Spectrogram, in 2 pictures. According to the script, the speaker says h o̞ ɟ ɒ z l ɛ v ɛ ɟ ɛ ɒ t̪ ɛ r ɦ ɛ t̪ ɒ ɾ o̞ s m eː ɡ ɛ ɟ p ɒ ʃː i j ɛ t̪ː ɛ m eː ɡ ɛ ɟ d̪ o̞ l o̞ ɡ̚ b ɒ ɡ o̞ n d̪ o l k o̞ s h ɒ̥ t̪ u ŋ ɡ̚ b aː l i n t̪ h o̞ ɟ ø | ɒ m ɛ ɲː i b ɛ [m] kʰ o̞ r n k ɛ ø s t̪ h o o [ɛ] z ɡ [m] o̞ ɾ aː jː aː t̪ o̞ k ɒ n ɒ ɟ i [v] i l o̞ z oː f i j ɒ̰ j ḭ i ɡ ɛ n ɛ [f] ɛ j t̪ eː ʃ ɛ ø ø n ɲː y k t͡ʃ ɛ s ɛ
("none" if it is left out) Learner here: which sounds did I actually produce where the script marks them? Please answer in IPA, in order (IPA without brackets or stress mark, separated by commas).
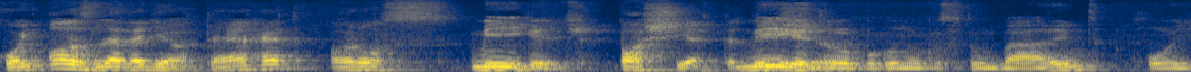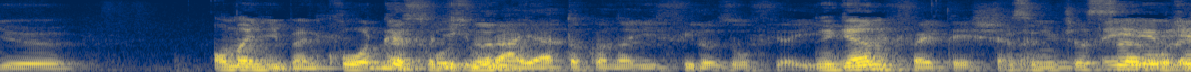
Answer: ŋ, i, n, f, f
